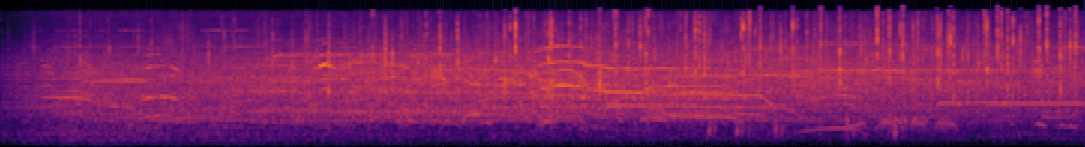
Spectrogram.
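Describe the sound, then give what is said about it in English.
A crowd breaks into sustained applause mixed with cheering and scattered whoops, a dense, steady wash of clapping and voices that holds for several seconds without letting up. “Big fucking applause.”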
